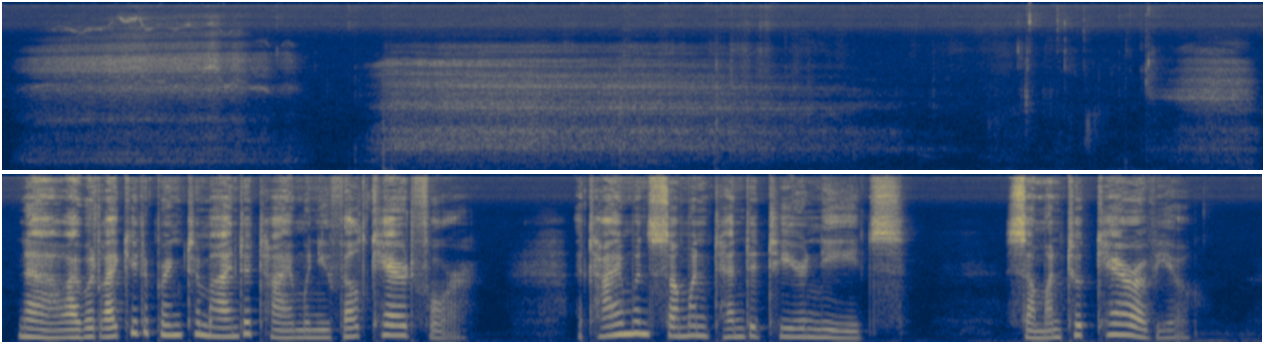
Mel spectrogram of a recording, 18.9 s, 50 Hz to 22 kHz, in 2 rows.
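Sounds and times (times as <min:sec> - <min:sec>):
slow exhale through pursed lips: 0:00.0 - 0:07.1
speech: 0:09.6 - 0:13.0, 0:13.8 - 0:16.3, 0:17.0 - 0:18.4.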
